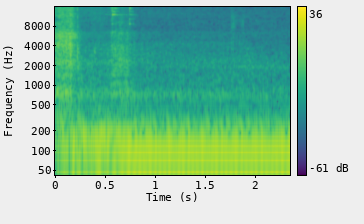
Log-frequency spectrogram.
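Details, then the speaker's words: Ford Escort MK3 GLE, cheap: steady fast low hum at idle, deliberately set too high; owner doubts the idle jet works. A separate rattle is probably the unlatched bonnet. "it's still idling a bit high. I um set the idling high."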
